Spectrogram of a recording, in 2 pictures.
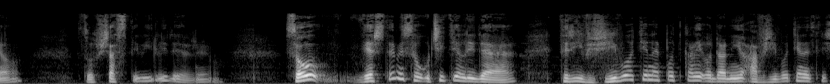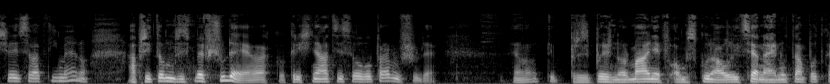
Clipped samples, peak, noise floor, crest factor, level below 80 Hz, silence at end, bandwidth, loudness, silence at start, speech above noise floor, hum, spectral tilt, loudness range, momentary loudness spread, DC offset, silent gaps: under 0.1%; 0 dBFS; -54 dBFS; 22 dB; -58 dBFS; 0.1 s; 11.5 kHz; -22 LUFS; 0 s; 33 dB; none; -6 dB/octave; 6 LU; 14 LU; 0.2%; none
